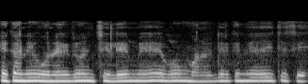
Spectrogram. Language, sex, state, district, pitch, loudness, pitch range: Bengali, male, Assam, Hailakandi, 160 Hz, -15 LUFS, 155-165 Hz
